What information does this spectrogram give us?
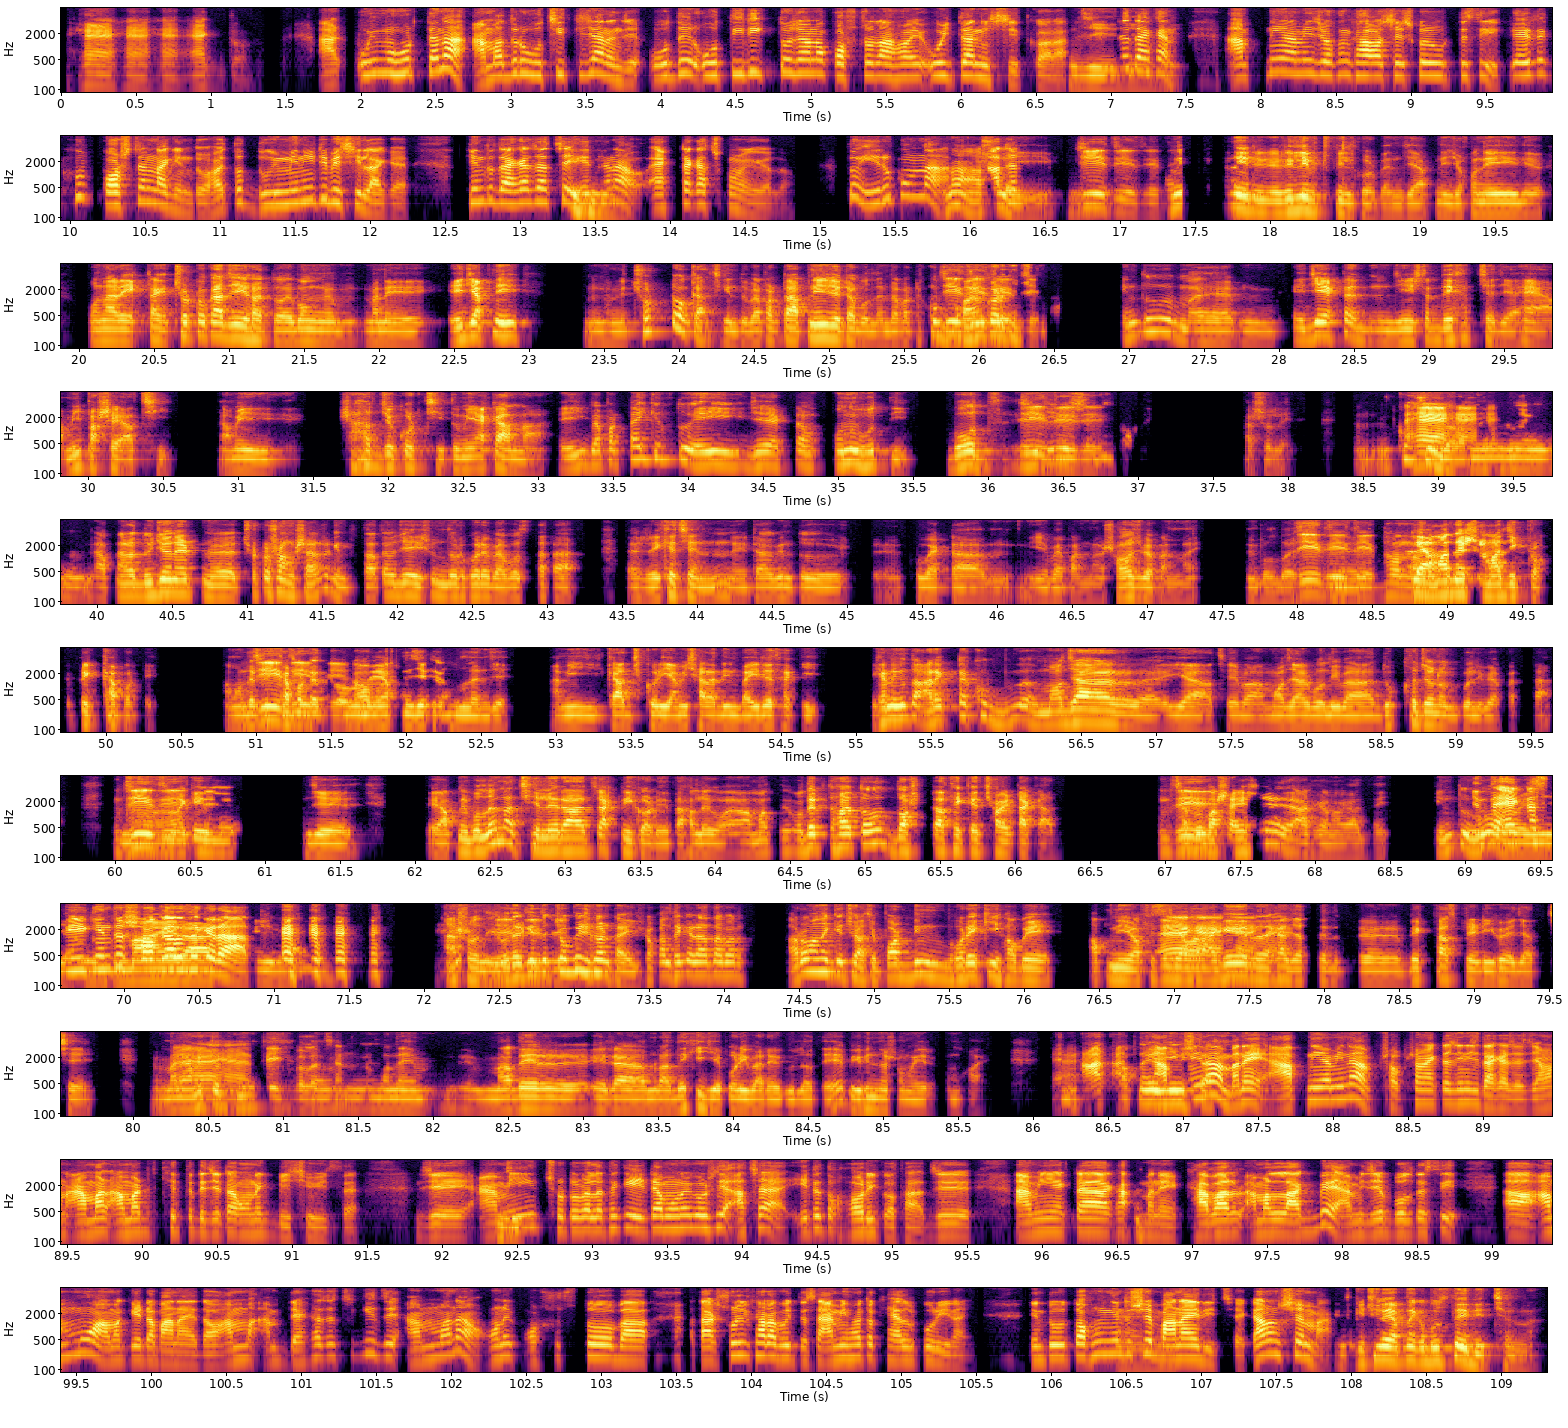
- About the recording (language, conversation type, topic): Bengali, podcast, বাড়ির কাজ ভাগ করে নেওয়ার আদর্শ নীতি কেমন হওয়া উচিত?
- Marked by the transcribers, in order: other background noise; unintelligible speech; unintelligible speech; tapping; unintelligible speech; chuckle; laughing while speaking: "জ্বী"; unintelligible speech; chuckle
